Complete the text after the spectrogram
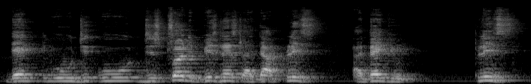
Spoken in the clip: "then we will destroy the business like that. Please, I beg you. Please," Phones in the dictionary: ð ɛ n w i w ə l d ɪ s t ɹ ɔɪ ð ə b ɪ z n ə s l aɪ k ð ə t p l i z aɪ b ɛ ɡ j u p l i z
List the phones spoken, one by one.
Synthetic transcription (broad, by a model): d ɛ n w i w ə w d ɪ s t ɹ ɔɪ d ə b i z n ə s l aɪ k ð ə t p l i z aɪ b ɛ ɡ j u p l i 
